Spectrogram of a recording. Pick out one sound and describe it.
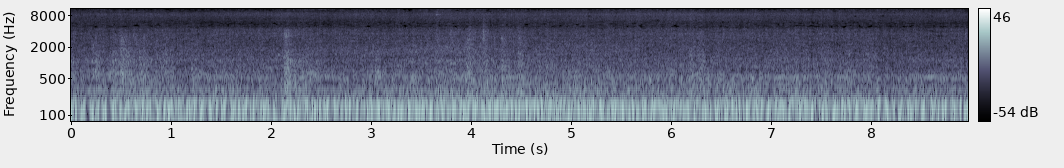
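Excavator engines rumble steadily nearby.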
